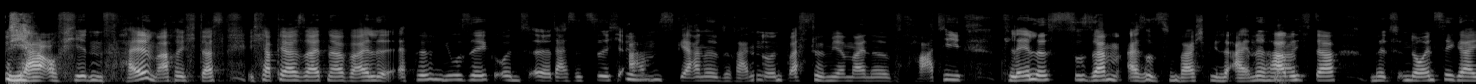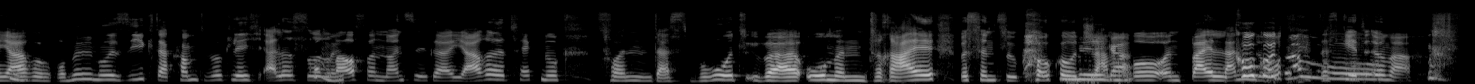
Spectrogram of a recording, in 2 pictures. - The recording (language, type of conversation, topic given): German, podcast, Wie stellst du eine Party-Playlist zusammen, die allen gefällt?
- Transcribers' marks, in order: other background noise; snort; drawn out: "Jumbo"; snort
